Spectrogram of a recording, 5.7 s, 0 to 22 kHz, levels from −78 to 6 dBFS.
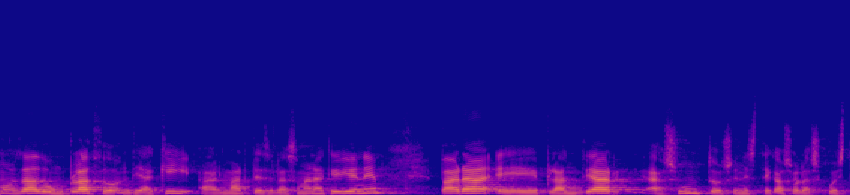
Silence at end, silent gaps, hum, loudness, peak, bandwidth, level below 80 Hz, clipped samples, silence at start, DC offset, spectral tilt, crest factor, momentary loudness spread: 0 s; none; none; -28 LUFS; -8 dBFS; 9.8 kHz; -82 dBFS; under 0.1%; 0 s; under 0.1%; -4.5 dB/octave; 20 dB; 11 LU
